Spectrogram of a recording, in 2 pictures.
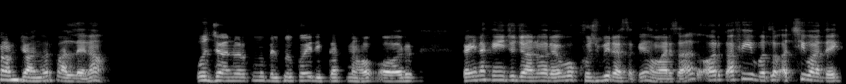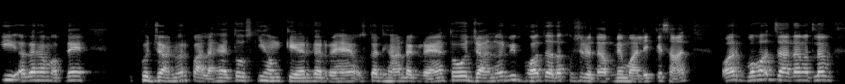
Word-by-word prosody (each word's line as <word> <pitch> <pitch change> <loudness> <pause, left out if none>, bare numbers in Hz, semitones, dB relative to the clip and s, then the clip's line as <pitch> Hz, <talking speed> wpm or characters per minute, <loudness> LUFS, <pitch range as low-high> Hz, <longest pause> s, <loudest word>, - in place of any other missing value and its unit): हम 210 0 +6
जानवर 170 0 +2
पाल 165 -5 0
रहें 140 - +4
है - - -1
ना। - - 0 1.0
उस 190 - +2
जानवर 170 -1 +1
को 180 0 -7
बिल्कुल 165 +1 -4
कोई 175 0 +1
दिक्कत 160 0 -3
ना 155 - -3
हो - - +3 0.2
और 290 - +5 0.5
कहीं 175 +2 +4
न 210 - +4
कहीं 205 -1 +3
जो 195 - -3
जानवर 175 -2 +2
है 165 - +3
वो 200 +1 -1
खुश 175 -2 -5
भी 200 - +4
रह 175 - +4
सके - - -5
हमारे 135 -7 +1
साथ 135 0 -1
और 205 +1 +3
काफ़ी 240 +4 +2
मतलब 185 +3 0
अच्छी 240 - -2
बात 175 -5 +2
है 155 - +4
कि 210 +6 -1
अगर 190 +2 +2
हम 190 0 -2
अपने 190 +3 +3 0.6
कुछ 190 -3 0
जानवर 170 +2 0
पाला 130 - -1
है 160 +3 0
तो 185 - -4
उसकी 180 +1 -7
हम 165 -1 -1
केयर 155 -1 +3
कर 160 -1 +1
रहे 140 0 +2
हैं, 145 - +3
उसका 175 - -2
ध्यान 150 -3 -3
रख 155 -1 +1
रहे 135 - +5
हैं 170 - 0
तो 190 - -2
वो 195 - +3
जानवर 165 +4 0
भी 210 +2 -2
बहुत 170 +1 +2
ज़्यादा 175 0 +1
खुश 170 0 -14
रहता 150 -3 0
है 140 - +1
अपने 155 +2 -1
मालिक 145 +1 0
के 175 - -1
साथ 175 - -1 0.4
और 200 +2 +3
बहुत 220 +3 0
ज़्यादा 195 -1 +2
मतलब 195 0 -1
175 Hz, 250 wpm, -21 LUFS, 155-190 Hz, 1.0 s, हम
